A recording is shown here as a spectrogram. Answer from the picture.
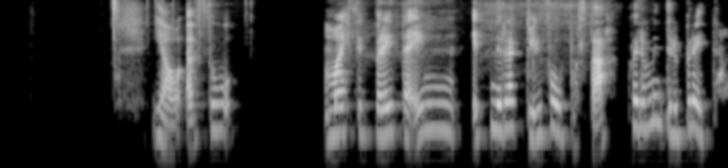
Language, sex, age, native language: Icelandic, female, 40-49, Icelandic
